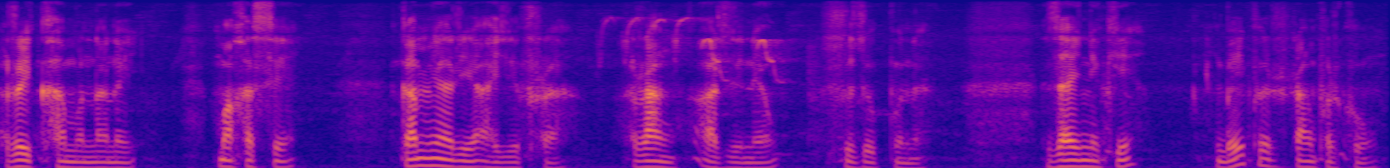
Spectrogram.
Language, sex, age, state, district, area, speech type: Bodo, male, 45-60, Assam, Udalguri, rural, spontaneous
